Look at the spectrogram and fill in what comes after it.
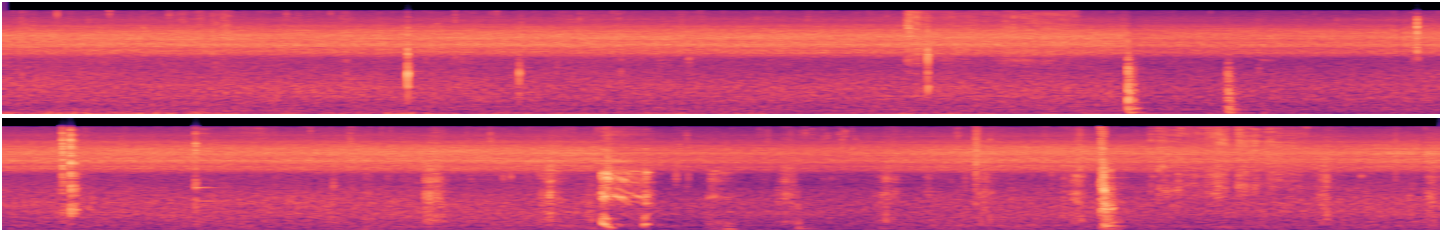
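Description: Eating at a table: chopsticks clicking against glass bowls and a metal pan, a dozen or so sharp, separate clicks, with a steady high drone of summer insects behind them.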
